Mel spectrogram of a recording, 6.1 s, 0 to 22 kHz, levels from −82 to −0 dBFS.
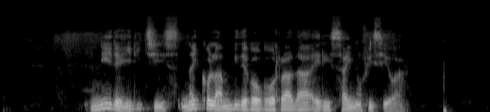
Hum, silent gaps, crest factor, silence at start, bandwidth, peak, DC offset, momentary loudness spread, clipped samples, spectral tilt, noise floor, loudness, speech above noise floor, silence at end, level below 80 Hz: none; none; 18 dB; 1.05 s; 12 kHz; -14 dBFS; under 0.1%; 14 LU; under 0.1%; -6 dB/octave; -79 dBFS; -32 LUFS; 48 dB; 0.55 s; -58 dBFS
